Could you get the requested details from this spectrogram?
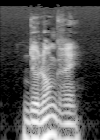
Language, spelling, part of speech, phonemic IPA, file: French, engrais, noun, /ɑ̃.ɡʁɛ/, Fr-engrais.ogg
- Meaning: fertilizer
